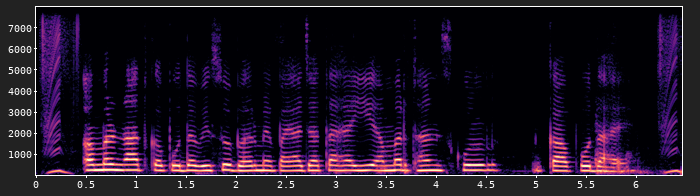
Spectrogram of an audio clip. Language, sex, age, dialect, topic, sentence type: Hindi, female, 18-24, Marwari Dhudhari, agriculture, statement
